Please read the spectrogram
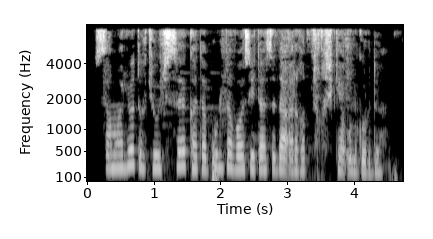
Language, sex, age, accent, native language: Uzbek, female, 19-29, Toshkent shahri, Uzbek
